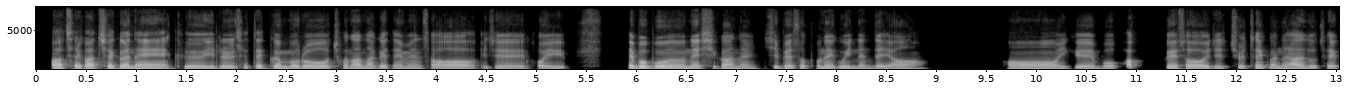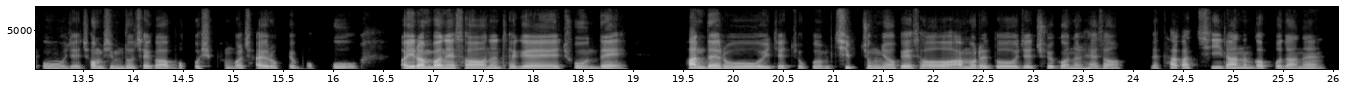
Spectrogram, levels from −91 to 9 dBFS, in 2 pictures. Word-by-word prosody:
아 90 0 +6
제가 85 -2 +3
최근에 135 - +3
그 80 -1 0
일을 80 0 0
재택근무로 110 - +2
전환하게 105 +7 0
되면서 80 -4 0
이제 75 +1 -3
거의 75 +1 -2 0.6
대부분의 110 -1 +5
시간을 125 -1 -2
집에서 95 -8 -1
보내고 90 0 -1
있는데요. 75 -1 -3 0.8
어 90 0 +2
이게 85 +1 -2
뭐 85 0 -3 0.4
밖에서 125 -2 +3
이제 95 -3 -4
출퇴근을 170 -4 -2
안 90 - +4
해도 105 +4 -3
되고 140 - -3
이제 110 - -5
점심도 130 +6 -1
제가 95 -4 0
먹고 - - -8
싶은 - - -12
걸 - - -3
자유롭게 95 +3 -1
먹고 75 -1 -6 0.4
아 100 - +4
이런 120 +3 +7
면에서는 100 0 +4
되게 85 -1 +1
좋은데 90 +4 -2 0.6
반대로 120 +1 +4
이제 90 0 -4
조금 95 -1 -6
집중력에서 100 - -1
아무래도 90 0 0
이제 80 - -4
출근을 145 -4 -3
해서 145 -5 -3 0.3
네 - - -8
다 - - 0
같이 - - -4
일하는 95 +4 0
것보다는 90 -1 -3
95 Hz, 285 characters per minute, -25 LUFS, 85-120 Hz, 0.8 s, 이런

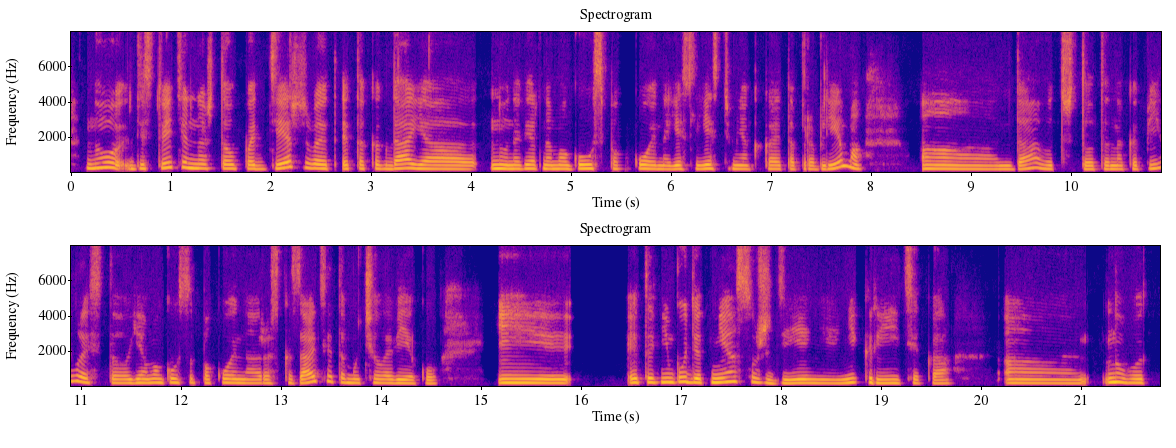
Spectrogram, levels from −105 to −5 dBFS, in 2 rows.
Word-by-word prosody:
Но 270 +4 +3
действительно, 240 +4 +1
что 230 -1 -1
поддерживает 235 +3 +1
это 215 0 -2
когда 220 +3 0
я, 205 -4 +1
ну, 220 -1 +5
наверно, 210 0 +1
могу 210 +2 +3
спокойно, 210 -1 -1
если 205 +1 -1
есть 220 0 -1
у - - 0
меня 200 -1 -1
какая-то 200 +1 -4
проблема, 210 - 0 0.6
э, - - +2
да, 200 +1 -1
вот 205 -3 -4
что-то 195 0 -3
накопилось, 220 +6 -2
то 205 -1 -1
я 210 +1 +1
могу 220 +1 0
спокойно 205 -2 -2
рассказать 205 - -1
этому 220 -6 -1
человеку. 195 -4 -1 0.6
И 210 -1 +4 0.5
это 230 +1 +3
не 245 +2 +2
будет 235 -3 +3
ни 235 +3 +5
осуждение, 200 - +1
ни 210 +4 +1
критика. 195 -4 -2 0.5
А, - - -1 0.9
ну 245 0 +4
вот, 210 -1 0
210 Hz, 110 wpm, -26 LUFS, 200-225 Hz, 0.9 s, ну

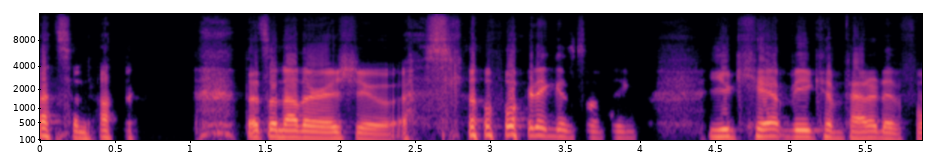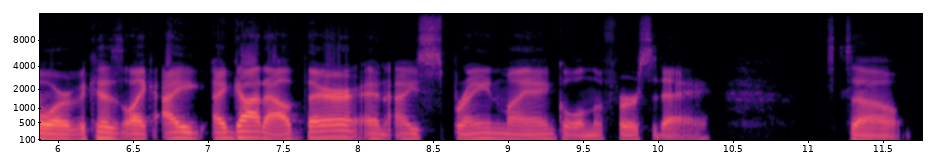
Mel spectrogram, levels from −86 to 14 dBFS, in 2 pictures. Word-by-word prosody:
that's 150 -5 +2
another 125 -4 0 0.9
that's - - +3
another 145 -3 +7
issue, 120 -4 +1 0.2
snowboarding 190 -3 +2
is 145 - -4
something 135 0 -10 0.5
you 160 +1 +4
can't 160 +1 +3
be 155 0 +5
competitive 130 -4 +1
for 110 -3 0
because, 120 +2 -4
like, 110 -1 -1
I 125 -1 -2
I 125 0 -1
got 140 0 +2
out 110 +4 -2
there 145 +2 +1
and 115 -3 -7
I 110 0 -7
sprained 115 +3 -8
my 105 -1 -5
ankle 105 -1 -8
on 95 - -9
the 95 - -11
first 100 -1 -8
day. - - -9 0.9
So 90 -3 -5
130 Hz, 155 wpm, -20 LUFS, 110-145 Hz, 0.9 s, another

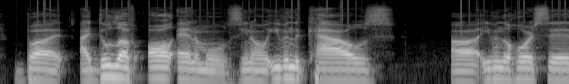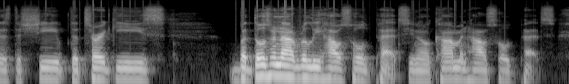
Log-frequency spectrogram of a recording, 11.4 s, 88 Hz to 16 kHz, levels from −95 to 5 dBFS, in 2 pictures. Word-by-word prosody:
but 110 0 -1
I 105 - -1
do 110 +6 -3
love 135 -4 +3
all 130 0 +3
animals, 105 -5 -4
you 110 - -6
know, 105 -1 -3
even 130 +1 0
the 125 - -2
cows, 110 -2 -1 0.6
uh, 100 0 -1
even 120 +2 -3
the 115 - 0
horses, 115 -2 -2
the 100 - -10
sheep, 120 +1 -5
the 105 - -2
turkeys, 115 -2 -2 0.6
but 110 +3 +1
those 145 0 +8
are 155 - +5
not 140 -3 +9
really 130 -1 +4
household 115 -3 0
pets, - - -6
you 110 - -6
know? 105 -1 -3
Common 120 0 -2
household 105 -4 -5
pets, - - -12
115 Hz, 165 wpm, -23 LUFS, 105-120 Hz, 0.6 s, not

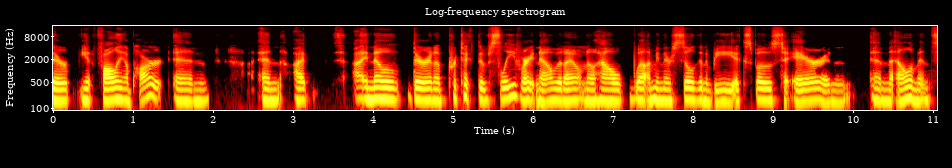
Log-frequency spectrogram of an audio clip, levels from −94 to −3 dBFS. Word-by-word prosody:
they're 160 0 +3
y 170 -1 0
falling 165 +1 +5
apart, 175 +5 -1
and 160 0 -3 0.6
and 165 +2 -1
I 165 -2 +1 0.6
I 185 0 0
know 175 -1 +3
they're 170 -4 +4
in 170 - +1
a 160 - 0
protective 170 -1 -4
sleeve 180 +4 -1
right 160 -1 +3
now, 160 +1 0
but 160 -1 +2
I 160 - +4
don't 165 -1 -2
know 160 -1 0
how 160 -1 +1
well, 170 -1 +3
I - - 0
mean, 170 -1 0
they're 160 -1 -1
still 170 +1 +2
gonna 165 -2 -2
be 150 0 -2
exposed 165 0 0
to - - -3
air 155 +2 +2
and 145 0 -6 0.2
and 160 -3 -3
the 155 - -3
elements, 170 -1 0
165 Hz, 190 wpm, -24 LUFS, 160-170 Hz, 0.6 s, falling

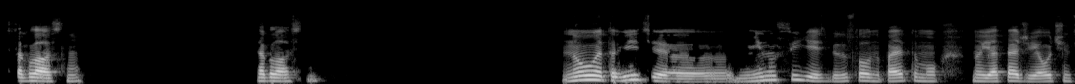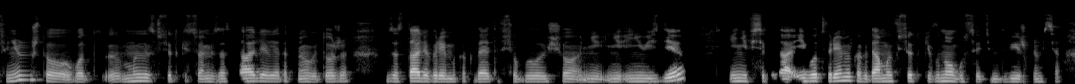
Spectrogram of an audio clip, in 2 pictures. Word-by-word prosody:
Согласна. 155 -2 +5 1.7
Согласна. 155 - +3 2.5
Ну, 200 +5 +8
это 195 -3 +6
видите, 205 +1 +2
э, 130 0 +1
минусы 200 +9 -1
есть, 175 -8 +1
безусловно. 155 +1 -1
Поэтому 150 0 0 0.3
но 155 - -2
я 145 0 +5
опять 150 +1 +3
же, 140 - -4
я 140 0 +3
очень 150 +1 -2
ценю, 175 +9 -5
что 140 - -3
вот, 130 +2 -6
э, - - -5
мы 155 +4 -2
всё-таки 140 -1 -12
с - - -22
вами 135 +1 -4
застали, 140 +2 -1
я 140 -1 -2
так 140 0 -11
понимаю, 130 0 -5
вы - - -19
тоже, 135 +2 -5 0.3
застали 140 +1 +2
время, 135 -1 -1
когда 130 -1 -5
это 130 - -8
всё 135 - -10
было 135 +1 -4
ещё 130 -1 -5
ни 135 - -5
ни 130 +2 -5
не 140 +1 -3
везде 150 - +1 0.4
и 145 - -4
не 150 -1 -2
всегда, 135 -1 -1
и 150 - -2
вот 155 0 +1
время, 165 +3 +2
когда 140 -3 0
мы 145 +1 -2
всё-таки 150 +1 -6
в 145 - -6
ногу 145 -3 -1
с 130 - -21
этим 125 0 -9
движемся. 130 0 -8
145 Hz, 155 wpm, -22 LUFS, 135-155 Hz, 2.5 s, Ну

